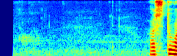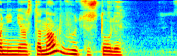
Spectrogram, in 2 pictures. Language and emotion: Russian, neutral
